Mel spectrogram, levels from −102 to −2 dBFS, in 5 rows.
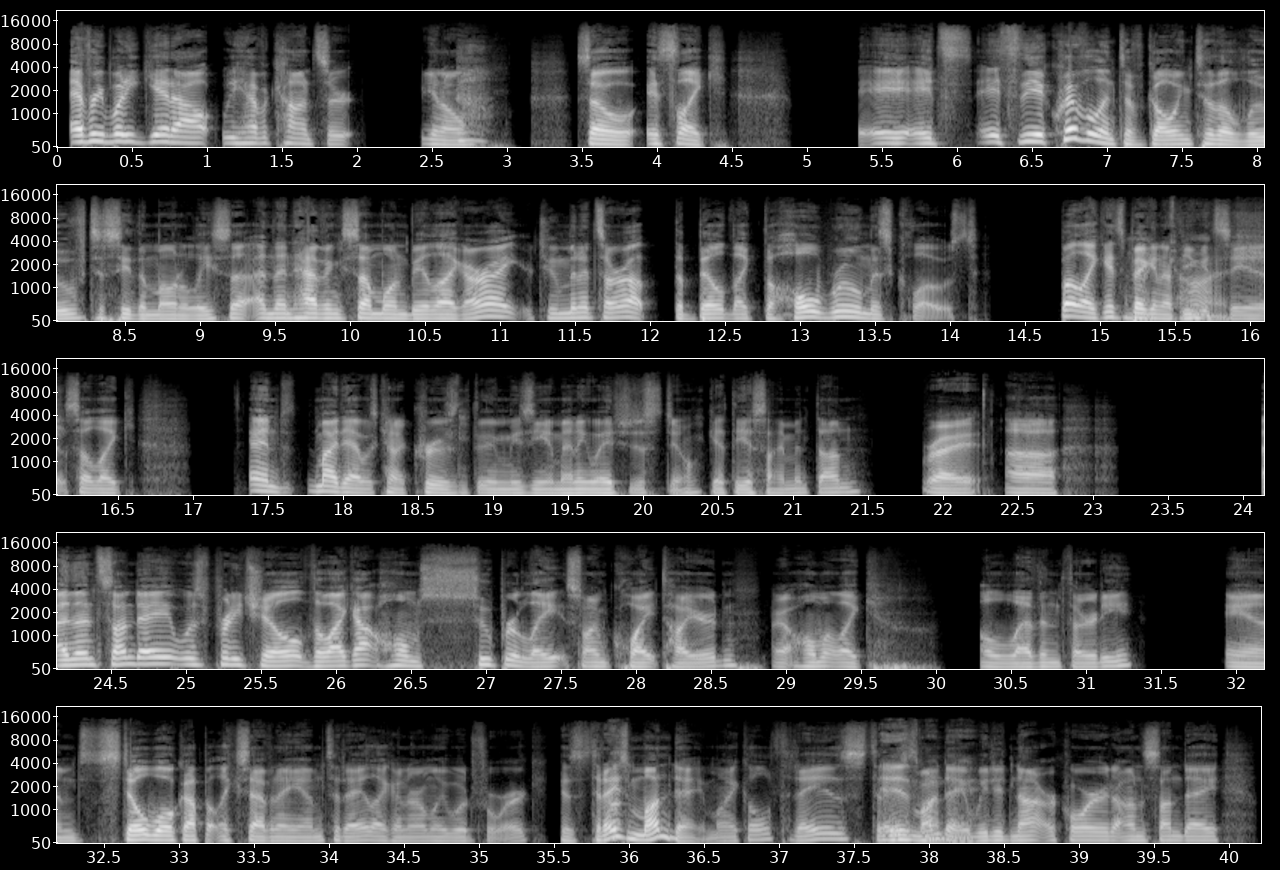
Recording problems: none

